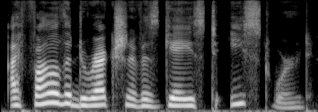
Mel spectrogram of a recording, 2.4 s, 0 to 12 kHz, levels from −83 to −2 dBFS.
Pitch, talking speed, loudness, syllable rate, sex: 210 Hz, 225 wpm, -17 LUFS, 5.8 syllables/s, female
